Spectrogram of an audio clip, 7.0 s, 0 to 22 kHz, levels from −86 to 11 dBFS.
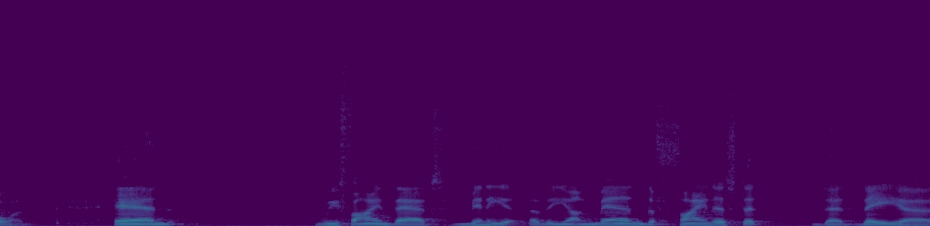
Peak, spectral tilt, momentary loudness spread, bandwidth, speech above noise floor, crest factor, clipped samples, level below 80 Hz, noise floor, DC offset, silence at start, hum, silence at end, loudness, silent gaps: -38 dBFS; -6 dB/octave; 10 LU; 15.5 kHz; 29 dB; 18 dB; under 0.1%; -84 dBFS; -82 dBFS; under 0.1%; 0 s; none; 0 s; -55 LUFS; none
